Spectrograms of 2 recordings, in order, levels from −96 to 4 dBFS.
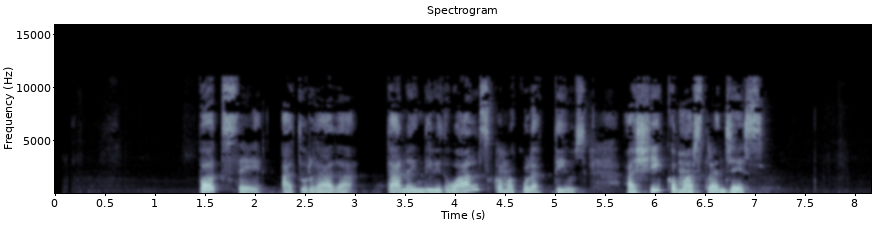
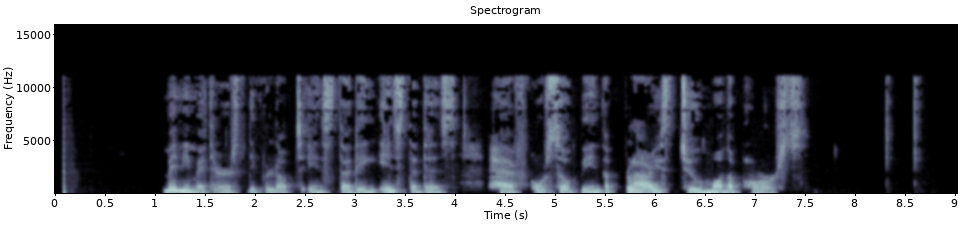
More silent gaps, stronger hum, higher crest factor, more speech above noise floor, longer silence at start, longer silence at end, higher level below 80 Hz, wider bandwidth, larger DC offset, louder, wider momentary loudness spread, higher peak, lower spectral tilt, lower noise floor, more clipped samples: neither; neither; about the same, 20 dB vs 18 dB; second, 53 dB vs 67 dB; first, 1.45 s vs 0.1 s; first, 1.1 s vs 0.4 s; second, -74 dBFS vs -62 dBFS; about the same, 11.5 kHz vs 11.5 kHz; neither; about the same, -23 LUFS vs -23 LUFS; second, 10 LU vs 14 LU; about the same, -4 dBFS vs -6 dBFS; about the same, -4.5 dB/octave vs -4.5 dB/octave; second, -76 dBFS vs -89 dBFS; neither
